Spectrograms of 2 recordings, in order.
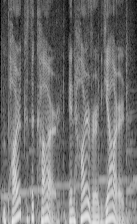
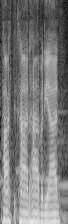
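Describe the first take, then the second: First: It is said in a neutral accent. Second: It is said in an East Coast accent.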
